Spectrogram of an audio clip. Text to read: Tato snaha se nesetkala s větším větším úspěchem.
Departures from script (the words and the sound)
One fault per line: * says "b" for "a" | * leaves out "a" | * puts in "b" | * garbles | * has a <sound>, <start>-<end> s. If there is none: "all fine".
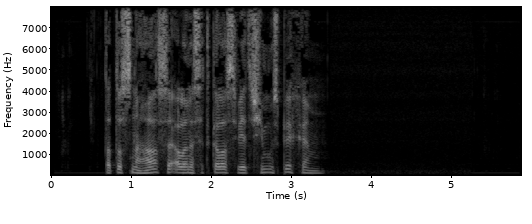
* puts in "ale"
* leaves out "větším"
